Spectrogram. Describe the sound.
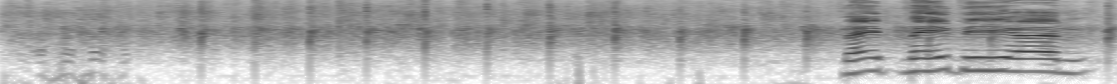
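Audience applause from a live golf show crowd, a steady patter of clapping with scattered sharper claps, moderately loud, before a voice starts talking over the end.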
